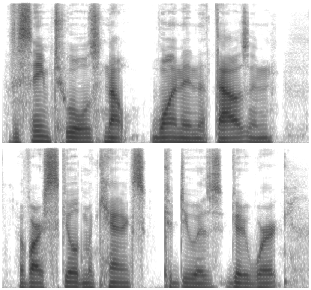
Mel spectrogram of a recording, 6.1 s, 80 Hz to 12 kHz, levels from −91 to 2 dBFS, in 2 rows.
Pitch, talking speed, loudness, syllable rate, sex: 105 Hz, 175 wpm, -23 LUFS, 4.6 syllables/s, male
